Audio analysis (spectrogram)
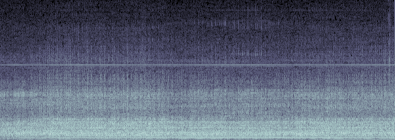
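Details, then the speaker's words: Bridgeport mill head in high gear, with the old bent spindle and rebuilt bearings: steady high whine with a faint buzzy edge, noise changing with how the gear engages and quill position; gear noise in high gear. "now the noise you hear will change based on which te we engage so I'm going to try to engage it in a different position cuz sometimes it's worse and sometimes it's better you can definitely tell now it's it's a little bit more noisy than"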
